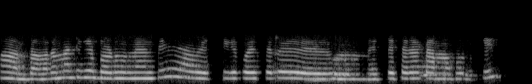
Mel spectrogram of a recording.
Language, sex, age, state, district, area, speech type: Odia, female, 30-45, Odisha, Khordha, rural, conversation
